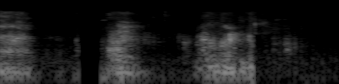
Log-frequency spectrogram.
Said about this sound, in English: Sounds like he's being attacked by a dog, this poor guy. That's my cat. That's your cat making that noise? it's my cat being attacked by the dog.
